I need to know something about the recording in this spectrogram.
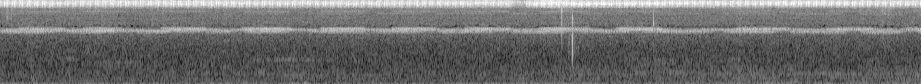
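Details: Crickets at night in a garden where yellow daisies bloom, a steady, unbroken high shrill chorus of several insects layered at two pitches, with a faint low rumble underneath and a couple of brief soft clicks.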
